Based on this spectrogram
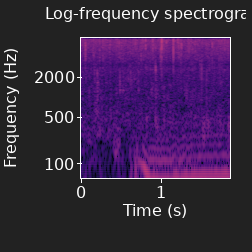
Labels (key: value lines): label: biophony
recorder: SoundTrap 300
